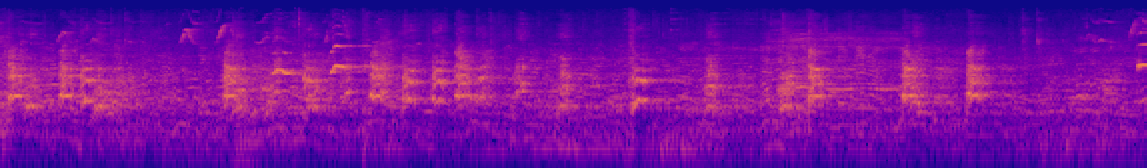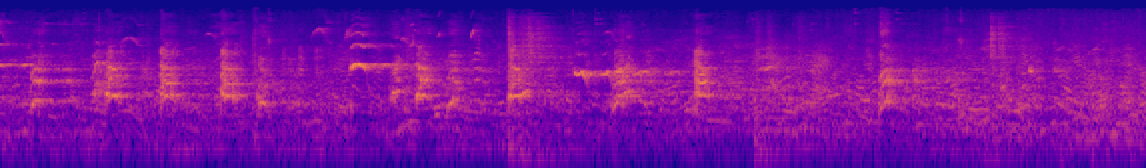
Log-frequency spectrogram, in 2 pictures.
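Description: Dog barking and yipping repeatedly in short, irregular bursts, over people's voices.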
